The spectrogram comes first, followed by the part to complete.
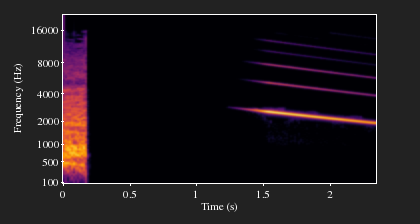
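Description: A crowd cheering cuts off abruptly just after the start. After about a second of silence, a whistle comes in: one clear tone that starts high and glides slowly downward.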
